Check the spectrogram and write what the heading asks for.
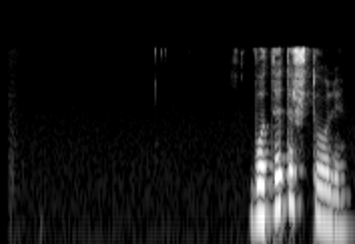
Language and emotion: Russian, neutral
